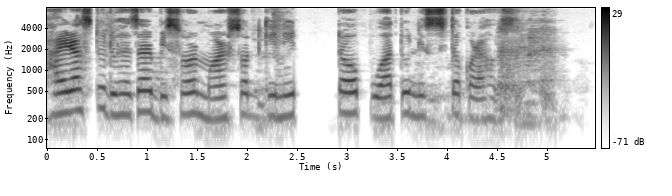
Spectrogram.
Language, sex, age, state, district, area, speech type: Assamese, female, 18-30, Assam, Charaideo, rural, read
